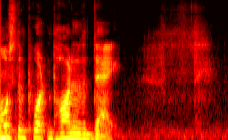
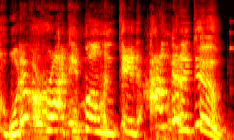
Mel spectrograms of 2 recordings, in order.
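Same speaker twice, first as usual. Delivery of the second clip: put-on much higher, hyped kid yell; excited shout; 13 semitones higher than usual. Fan recalling his skating hero, excited yell. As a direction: yell it like a starstruck young skater. Idolizing Rodney Mullen as a kid.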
